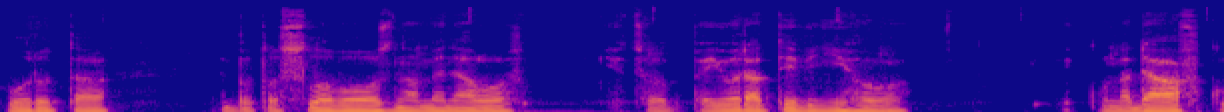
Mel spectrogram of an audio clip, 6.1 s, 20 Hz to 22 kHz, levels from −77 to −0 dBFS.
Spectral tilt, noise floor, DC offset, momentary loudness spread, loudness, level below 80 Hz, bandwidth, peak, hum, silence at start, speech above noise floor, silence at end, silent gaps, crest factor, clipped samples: -6.5 dB/octave; -62 dBFS; under 0.1%; 14 LU; -29 LUFS; -52 dBFS; 16.5 kHz; -10 dBFS; none; 0.05 s; 35 dB; 0 s; none; 20 dB; under 0.1%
